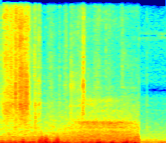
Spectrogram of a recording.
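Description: Wind buffeting the microphone as a loud, rough rumble. It cuts off abruptly near the end, leaving much quieter outdoor background.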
